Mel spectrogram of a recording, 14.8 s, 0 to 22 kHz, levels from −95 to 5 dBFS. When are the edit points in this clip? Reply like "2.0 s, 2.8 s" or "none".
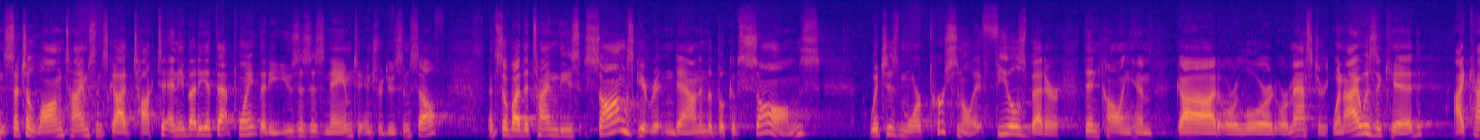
8.6 s, 11.0 s, 13.3 s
